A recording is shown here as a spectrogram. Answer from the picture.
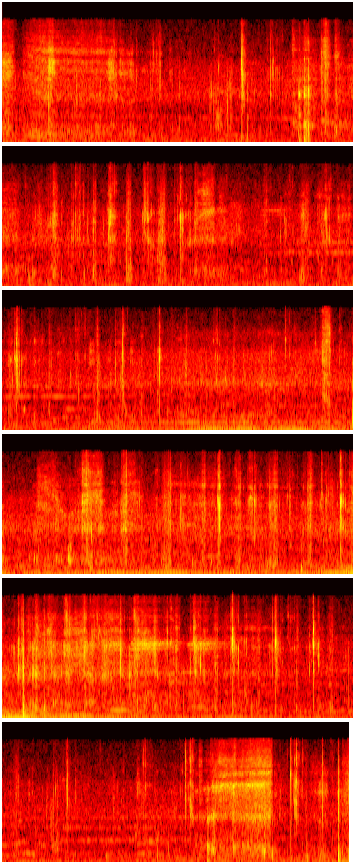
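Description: A person chewing and crunching mouthfuls of rice, chicken curry and raw salad, with many sharp wet mouth clicks and smacks in uneven clusters.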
